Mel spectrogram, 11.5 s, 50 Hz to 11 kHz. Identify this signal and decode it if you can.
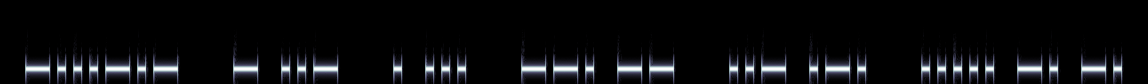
Morse code, heard as a keyed tone, about 15 wpm, 650 Hz. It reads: <BK> TU ES GM UR 5NN
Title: SOTA QSO Practice 15wpm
